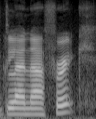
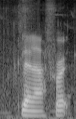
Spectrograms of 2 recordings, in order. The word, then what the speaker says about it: Glen Affric: Welcome to Glen Affric. I'm pretty sure I've pronounced that right. That's an easy one to say, isn't it? Yeah. Glen Affric.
